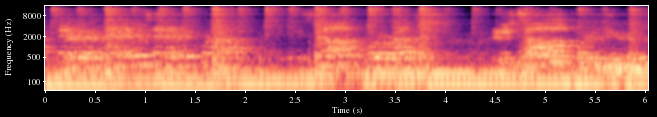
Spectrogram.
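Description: Live gospel praise-and-worship music: several singers on microphones over electric guitar and a drum kit keeping a steady beat.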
